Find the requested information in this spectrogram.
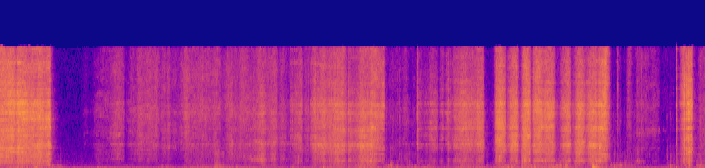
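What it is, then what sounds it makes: Compressed baking soda block. A metal knife shaves and scrapes the surface of a solid, compressed baking soda block held by fingertips. Bursts of bright, gritty rasping alternate with quieter stretches of soft scratching.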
